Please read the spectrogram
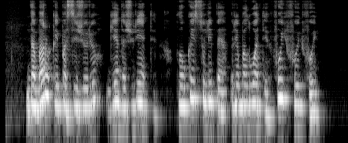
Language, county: Lithuanian, Šiauliai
